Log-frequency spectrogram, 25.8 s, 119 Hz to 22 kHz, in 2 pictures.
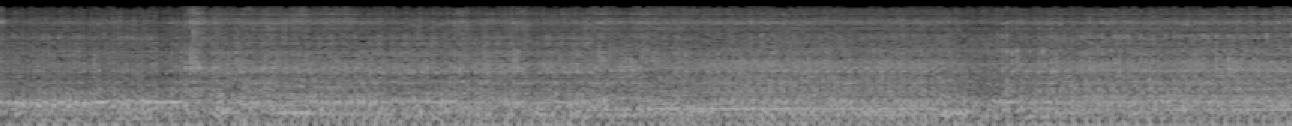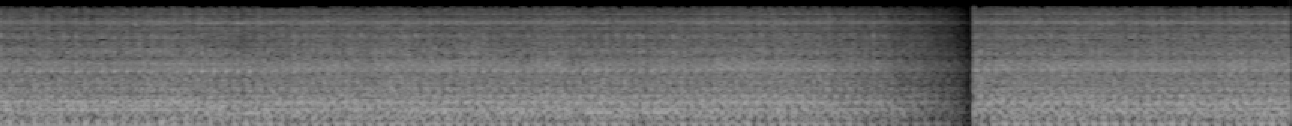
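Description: Steady engine running sound for a DIY mini toy tractor as it drives. About 22 seconds in it fades, cuts out briefly, then starts again at full level.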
